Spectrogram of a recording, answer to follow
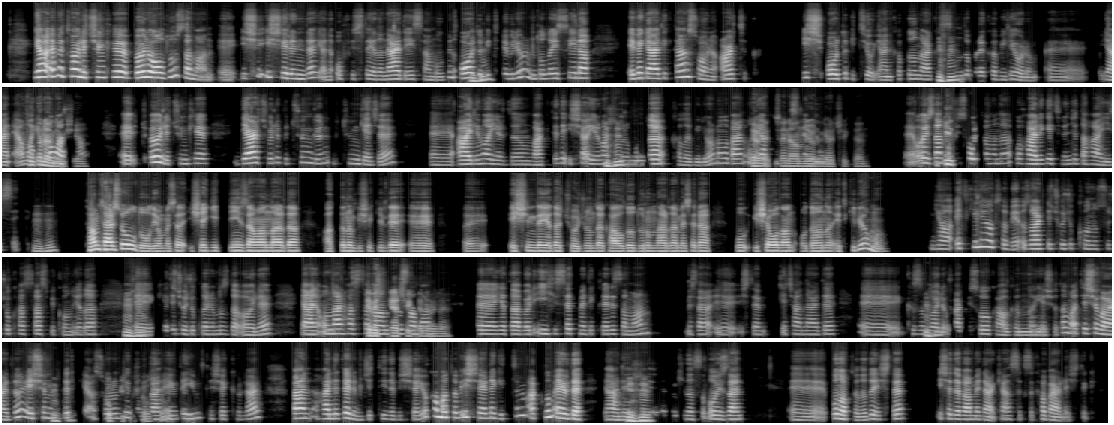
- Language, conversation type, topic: Turkish, podcast, İş ve özel hayat dengesini nasıl kuruyorsun?
- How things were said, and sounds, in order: tapping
